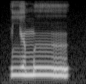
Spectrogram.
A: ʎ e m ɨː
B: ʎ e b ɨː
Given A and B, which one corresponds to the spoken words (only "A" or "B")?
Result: A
